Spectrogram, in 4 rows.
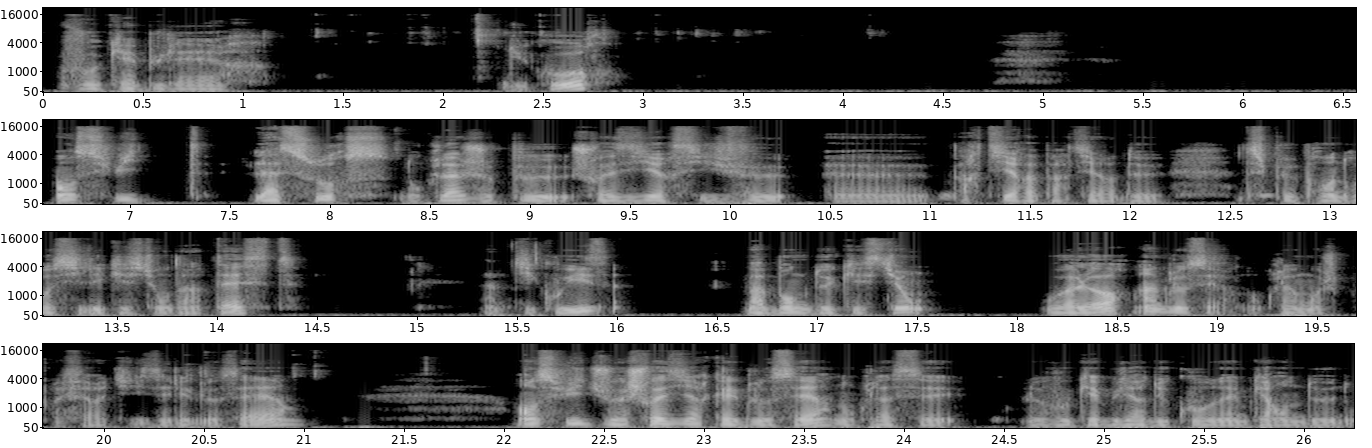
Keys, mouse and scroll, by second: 0.0-4.4 typing, 5.0-5.4 scroll down 2, 8.2 click, 20.4 click, 20.9 click, 22.1 click.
